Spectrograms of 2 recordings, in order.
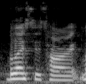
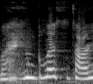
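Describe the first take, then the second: First: Said in the usual way. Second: Amused, giggling repeat; laughing. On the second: Real, not acted. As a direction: laugh through it, a bit higher and louder.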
